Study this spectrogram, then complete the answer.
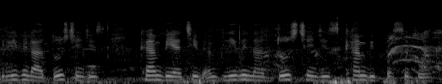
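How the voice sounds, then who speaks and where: Crowd noise carries in the background as a woman speaks, the sound dry with no echo. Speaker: vlogger. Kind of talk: casual vlog chat. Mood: calm, encouraging. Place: street. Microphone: phone near.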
